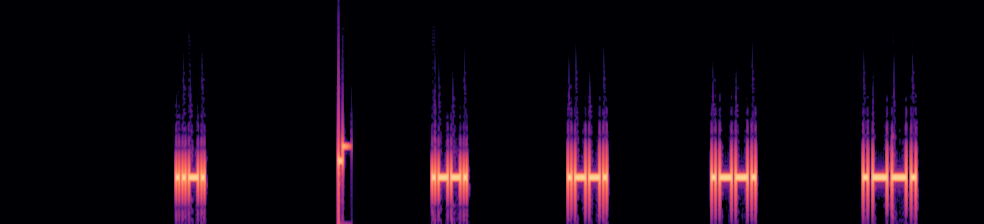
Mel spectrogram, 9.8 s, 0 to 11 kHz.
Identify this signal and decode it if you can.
Morse code, heard as a keyed tone, about 35 wpm, spaced as for 8 wpm, 700 Hz. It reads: F PPPP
